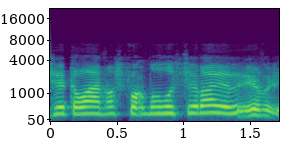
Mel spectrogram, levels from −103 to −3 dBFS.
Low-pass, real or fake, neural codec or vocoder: 7.2 kHz; fake; codec, 16 kHz, 0.5 kbps, FunCodec, trained on LibriTTS, 25 frames a second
